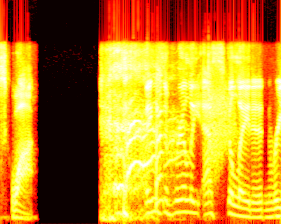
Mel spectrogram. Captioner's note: laugh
